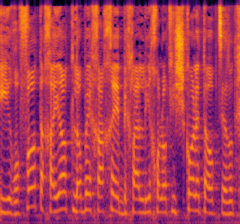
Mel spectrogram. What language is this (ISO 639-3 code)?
heb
